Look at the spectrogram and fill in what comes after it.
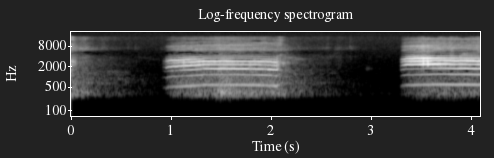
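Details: House cat pleading for food with two sustained, even-pitched meows, the first over a second long, the second starting loud near the end.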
